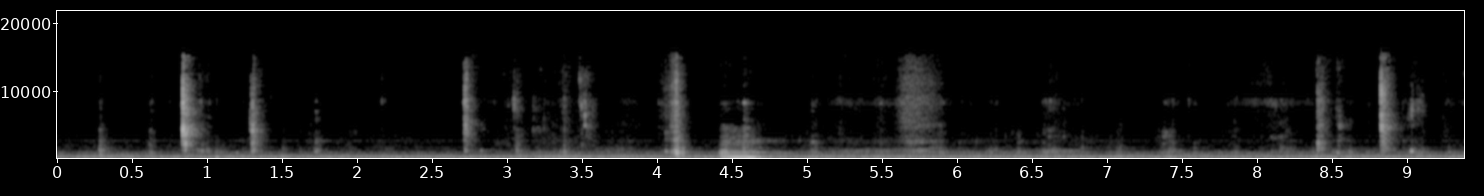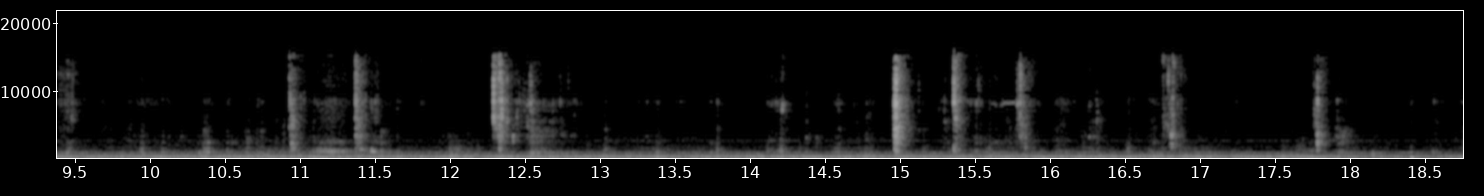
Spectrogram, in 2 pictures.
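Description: Mouth chewing and biting slices of unripe green mango, with scattered crisp crunching clicks. A brief pitched sound stands out about four and a half seconds in.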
